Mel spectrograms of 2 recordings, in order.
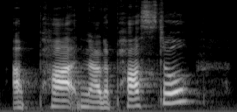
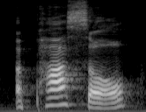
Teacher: We do not pronounce the T there.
